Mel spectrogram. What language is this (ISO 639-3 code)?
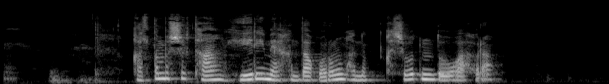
mon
